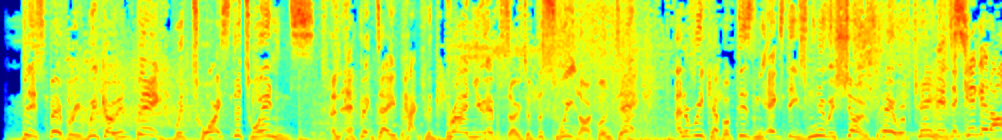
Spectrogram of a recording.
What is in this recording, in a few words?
english british promos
